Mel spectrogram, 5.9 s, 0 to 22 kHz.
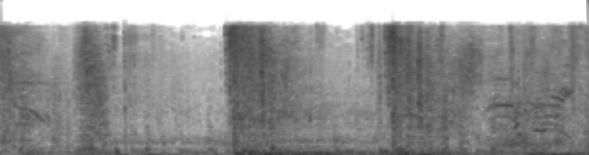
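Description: Gunfire rings out in Red Dead Redemption 2, with loud booming shots and dense volleys in bursts across several seconds, mixed with voices.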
